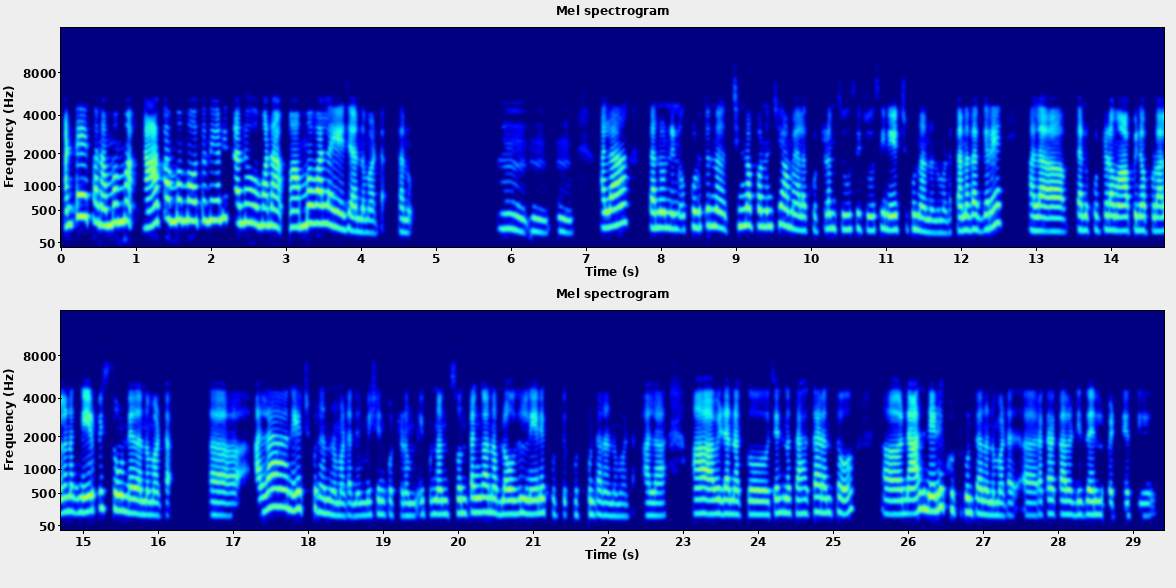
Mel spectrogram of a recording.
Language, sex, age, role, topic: Telugu, female, 25-29, guest, పక్కింటి ప్రజలతో బంధం మీకు ఎంత ముఖ్యం అనిపిస్తుంది?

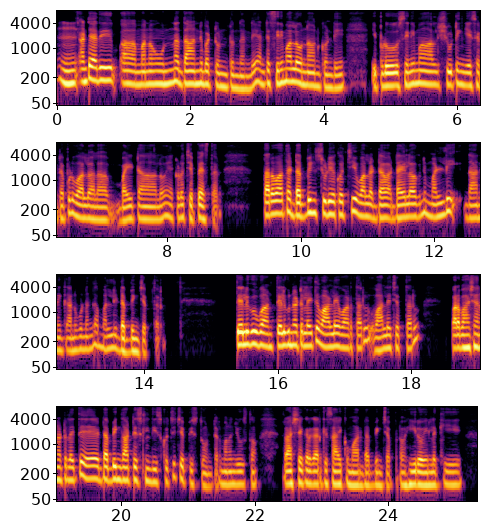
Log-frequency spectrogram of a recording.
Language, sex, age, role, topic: Telugu, male, 40-44, guest, మీరు స్వయంగా నేర్చుకున్న ఒక నైపుణ్యం గురించి చెప్పగలరా?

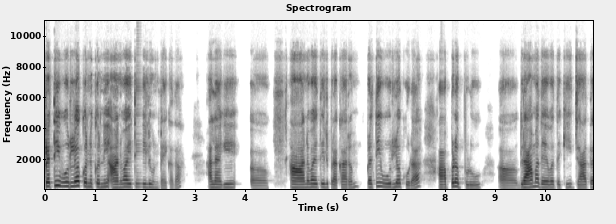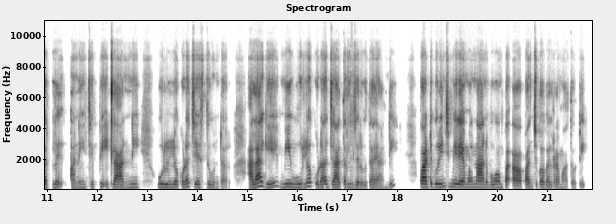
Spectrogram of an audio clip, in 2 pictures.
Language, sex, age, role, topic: Telugu, female, 35-39, host, మీ ఊర్లో జరిగే జాతరల్లో మీరు ఎప్పుడైనా పాల్గొన్న అనుభవం ఉందా?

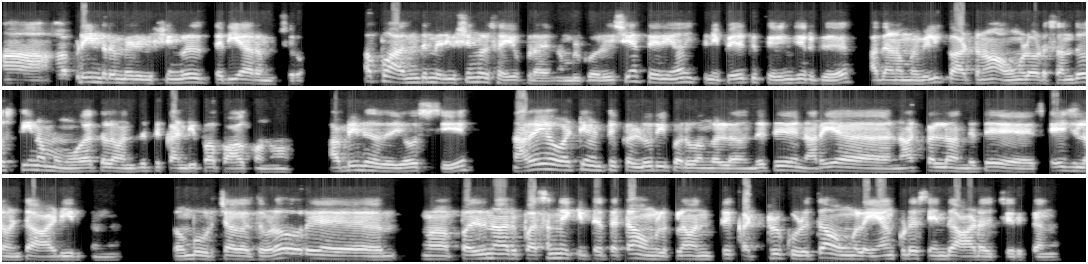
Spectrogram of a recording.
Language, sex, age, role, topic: Tamil, male, 20-24, guest, குடும்பம் அல்லது நண்பர்கள் உங்கள் பொழுதுபோக்கை ஆதரித்தார்களா, எப்படி?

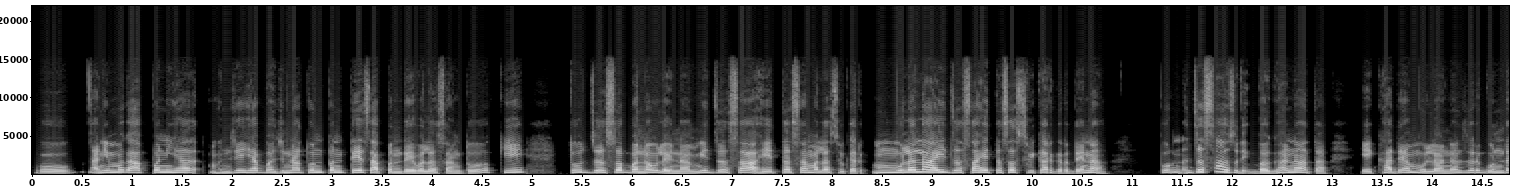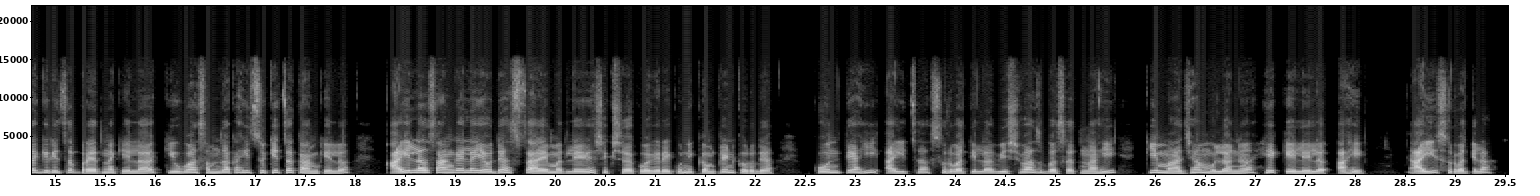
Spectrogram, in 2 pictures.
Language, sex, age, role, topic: Marathi, female, 30-34, guest, कुटुंबातील गायन‑संगीताच्या वातावरणामुळे तुझी संगीताची आवड कशी घडली?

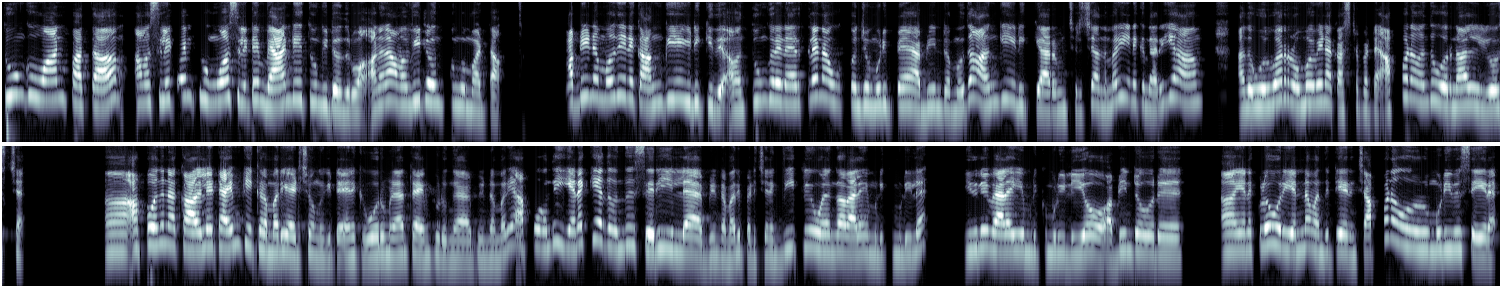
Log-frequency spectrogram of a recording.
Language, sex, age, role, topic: Tamil, female, 25-29, guest, வீட்டிலிருந்து வேலை செய்யும் போது வேலை நேரத்துக்கு தெளிவான எல்லைகள் வைத்திருக்க வேண்டுமா?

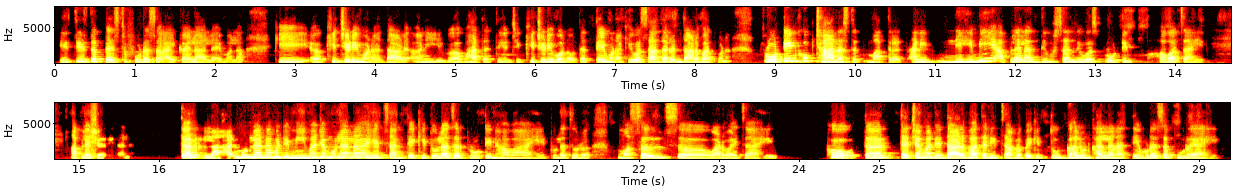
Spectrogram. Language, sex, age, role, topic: Marathi, female, 35-39, guest, तुमच्या बालपणीच्या मनाला दिलासा देणाऱ्या आवडत्या पदार्थाबद्दलची एखादी आठवण सांगाल का?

